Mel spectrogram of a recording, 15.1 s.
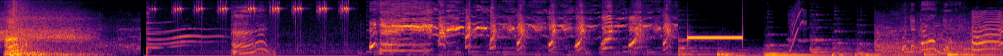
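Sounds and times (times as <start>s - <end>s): sliding cartoon voice sounds: 2.2s - 4.2s
cricket chirping: 2.2s - 5.4s
cartoon voice laughing: 5.6s - 10.2s.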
